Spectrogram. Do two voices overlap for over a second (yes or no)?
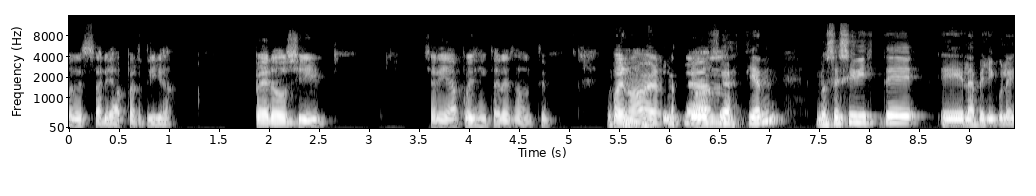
yes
